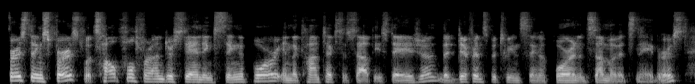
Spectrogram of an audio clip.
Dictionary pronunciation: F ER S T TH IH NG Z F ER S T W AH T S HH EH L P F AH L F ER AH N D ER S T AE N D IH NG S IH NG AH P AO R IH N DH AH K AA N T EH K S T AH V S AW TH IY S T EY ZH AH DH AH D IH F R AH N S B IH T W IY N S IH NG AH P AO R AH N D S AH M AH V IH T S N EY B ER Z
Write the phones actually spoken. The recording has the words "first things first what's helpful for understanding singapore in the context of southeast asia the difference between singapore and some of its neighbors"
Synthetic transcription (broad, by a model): F ER S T TH IH NG Z F ER S T W AH T S HH EH L P F L F ER AH N D ER S T AE N D IH NG S IH NG AH P AO R IH N DH AH K AA N T EH K S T AH V S AW TH IY S T EY ZH AH DH AH D IH F R AH N S B IH T W IY N S IH NG AH P AO R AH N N S AH M AH V IH T S N EY B ER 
